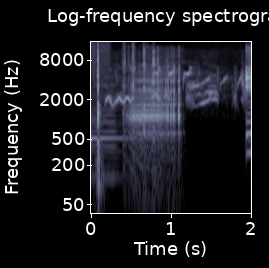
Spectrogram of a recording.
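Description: Cartoon sound effect of a wooden door creaking open, a wavering squeak in the second half, after two quick clicks at the start. Soft background music plays underneath.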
